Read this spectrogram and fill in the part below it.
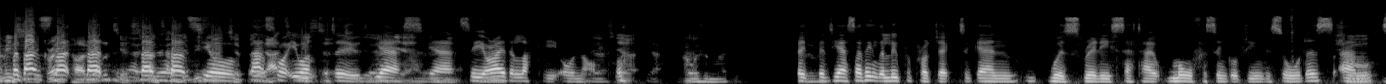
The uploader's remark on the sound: Live Special, from ECVIM Congress 2023. Recorded live at ECVIM Congress in 2023.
